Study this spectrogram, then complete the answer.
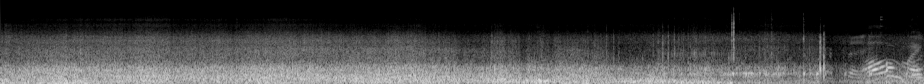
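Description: Wind gusts loudly against the microphone outdoors.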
